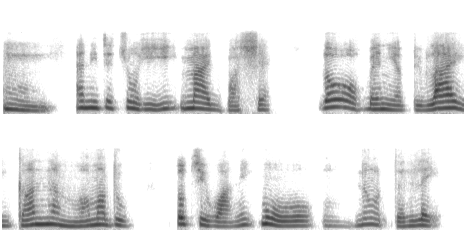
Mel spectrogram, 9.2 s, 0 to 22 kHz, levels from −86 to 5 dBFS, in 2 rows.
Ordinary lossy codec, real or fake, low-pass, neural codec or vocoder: Opus, 16 kbps; fake; 7.2 kHz; codec, 16 kHz in and 24 kHz out, 0.4 kbps, LongCat-Audio-Codec, fine tuned four codebook decoder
